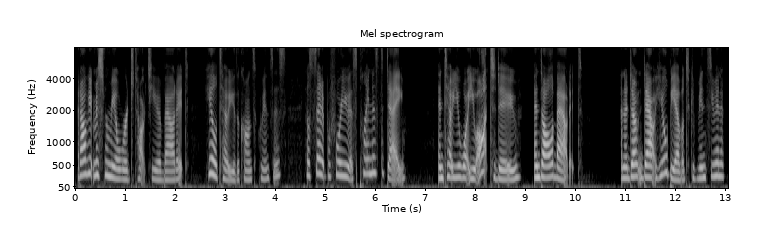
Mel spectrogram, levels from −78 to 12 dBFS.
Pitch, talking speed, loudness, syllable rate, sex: 245 Hz, 215 wpm, -20 LUFS, 6.0 syllables/s, female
